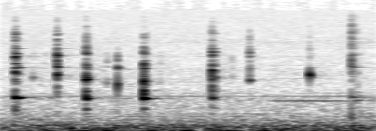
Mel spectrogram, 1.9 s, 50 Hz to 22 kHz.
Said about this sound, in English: I've just put the glass on the base of the syrup urn, and now I'm dispensing 1 ounce of the syrup. You remove the glass, add the carbonated water. Give it a quick stir.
